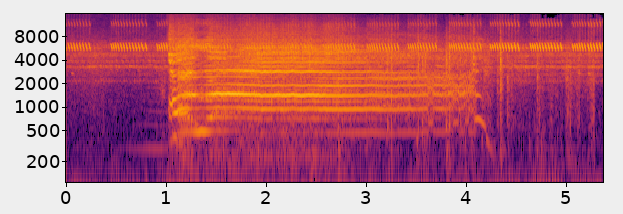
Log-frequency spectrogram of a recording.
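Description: An elderly man shouts loudly outdoors.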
